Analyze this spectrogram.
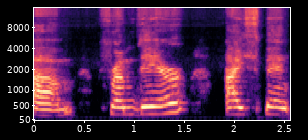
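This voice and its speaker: The tone is dark and mellow, with lively intonation. The sound is dry and close with no echo. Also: woman. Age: 80s+. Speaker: charity founder and church member. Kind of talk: interview testimony.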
